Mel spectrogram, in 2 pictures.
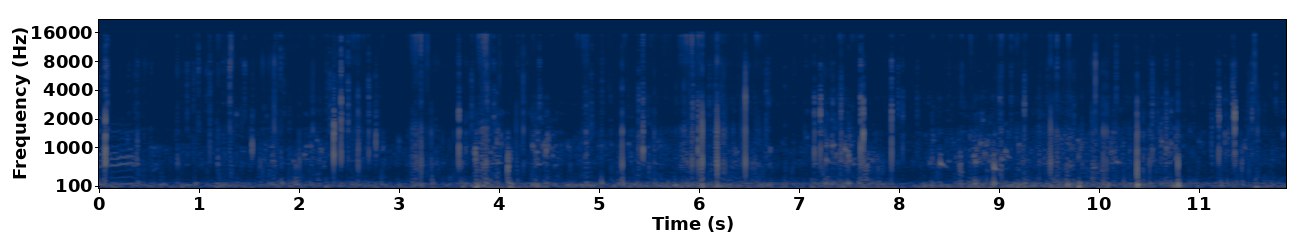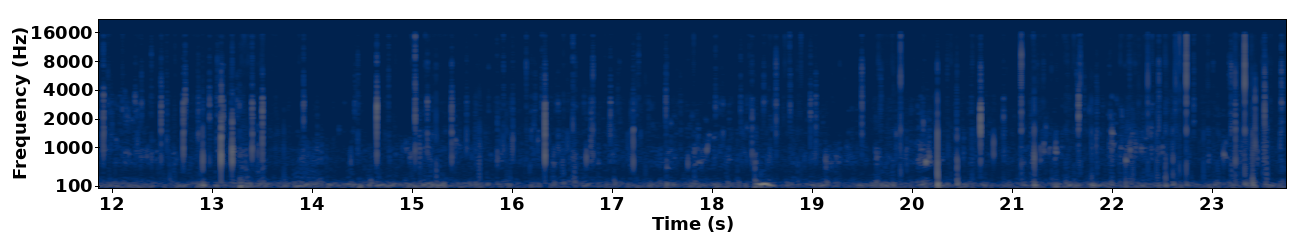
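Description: Underwater ambience from a camera held under water while snorkeling: a muffled low rush of moving water with many scattered sharp clicks and crackles, and one brief louder low sound about three-quarters of the way through.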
